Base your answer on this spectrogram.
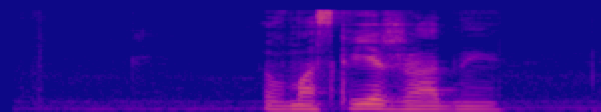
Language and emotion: Russian, neutral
